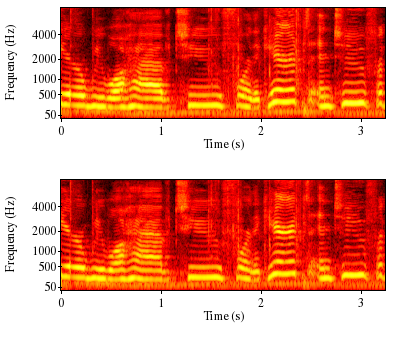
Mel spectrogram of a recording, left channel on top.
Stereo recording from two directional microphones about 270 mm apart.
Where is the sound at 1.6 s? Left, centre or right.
Right.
